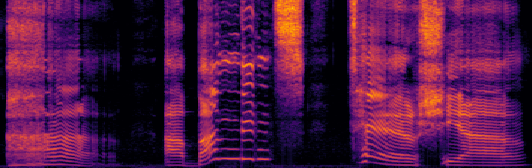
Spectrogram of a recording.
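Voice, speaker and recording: A man acts out a genial but menacing commander in a sci-fi audio drama. He speaks slowly and theatrically, high in pitch, savouring his formal phrases. The voice comes bright and tinny through a radio grille. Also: wildly swooping pitch, gravelly, no room sound, exaggerated voice. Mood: commanding, jovial. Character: genial, theatrical, commanding male Inquisitor, slyly amused. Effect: tinny vox grille radio filter. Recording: tinny radio speaker effect, some noise.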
